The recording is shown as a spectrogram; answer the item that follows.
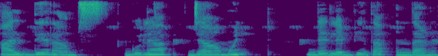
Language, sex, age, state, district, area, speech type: Malayalam, female, 60+, Kerala, Wayanad, rural, read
